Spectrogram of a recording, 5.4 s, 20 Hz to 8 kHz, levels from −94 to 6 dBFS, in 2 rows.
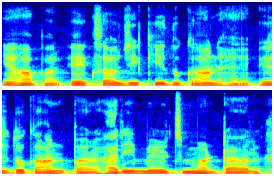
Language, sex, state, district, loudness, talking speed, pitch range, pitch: Hindi, male, Uttarakhand, Tehri Garhwal, -17 LUFS, 155 wpm, 105-115 Hz, 110 Hz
